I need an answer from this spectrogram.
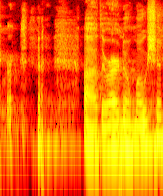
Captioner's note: laughs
